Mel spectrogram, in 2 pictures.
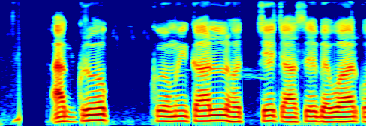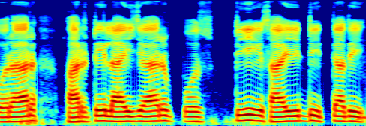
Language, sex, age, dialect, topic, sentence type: Bengali, male, 18-24, Jharkhandi, agriculture, statement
